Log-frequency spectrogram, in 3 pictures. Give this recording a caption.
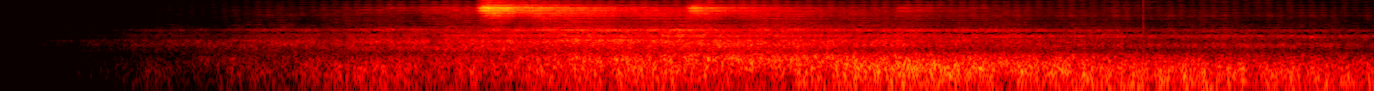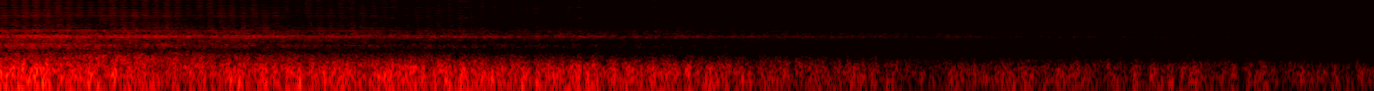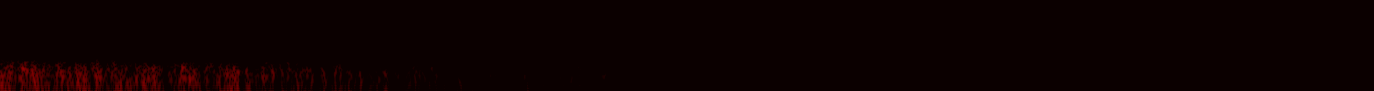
Fantasy Train Passage
A train from other lands passes by and fades into a dark far machinery rumble.
sci, science-fiction, futuristic, machinery, passing, engine, sci-fi, scifi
